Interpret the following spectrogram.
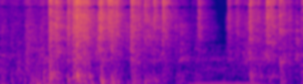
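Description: Huskies rushing over wooden floorboards, their paws and claws clattering and scrabbling in a rapid irregular run of knocks. It is loudest in the first two seconds and comes again near the end.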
